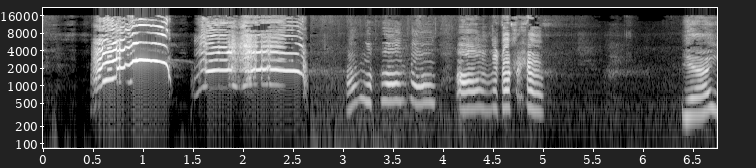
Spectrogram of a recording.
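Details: Moluccan cockatoo vocalizing outdoors while carried on a walk to a park: long raspy screeching notes followed by quicker wavering, bleat-like syllables, with faint traffic-like rumble between phrases.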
